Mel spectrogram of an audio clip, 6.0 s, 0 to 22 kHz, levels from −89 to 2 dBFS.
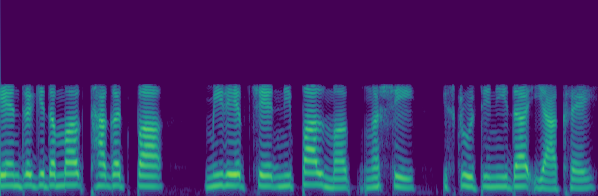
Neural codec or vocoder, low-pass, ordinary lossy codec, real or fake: none; 3.6 kHz; none; real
